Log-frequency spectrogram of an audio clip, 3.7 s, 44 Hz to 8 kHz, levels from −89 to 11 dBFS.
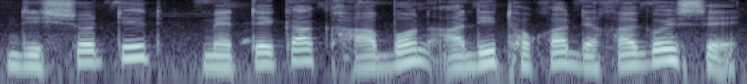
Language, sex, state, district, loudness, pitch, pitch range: Assamese, male, Assam, Kamrup Metropolitan, -14 LUFS, 155 Hz, 130-175 Hz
